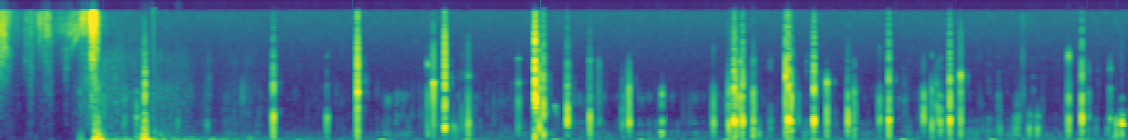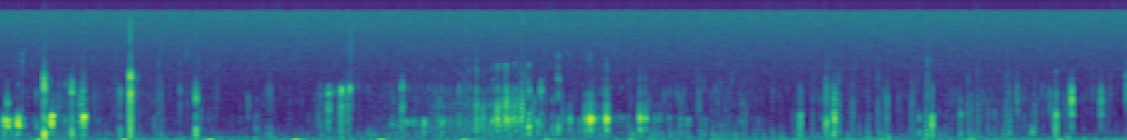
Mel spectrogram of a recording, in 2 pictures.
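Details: Stomach growling: continuous crackly gurgling and popping with low rumbles over a quiet hiss; active bowel sounds (borborygmi).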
